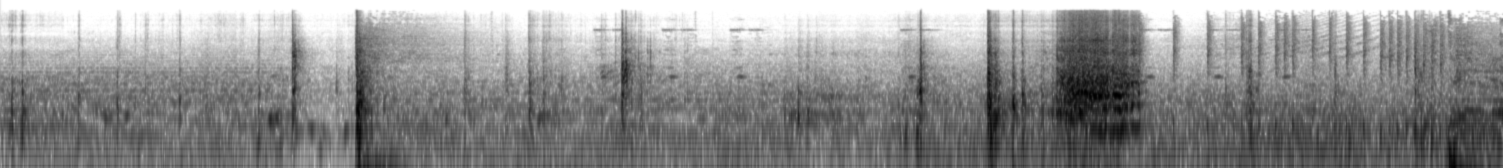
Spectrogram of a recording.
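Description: Skateboard tricks over background music: several sharp cracks of the board popping and slamming down on concrete, the loudest about three and a half seconds in and again near ten seconds. Right after the second one comes a loud scraping rush lasting about a second.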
